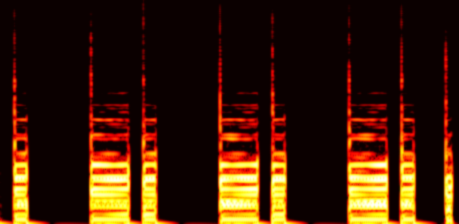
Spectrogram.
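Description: Short, punchy synth chords in Ableton, each carrying an added bass note an octave below, play in clipped stabs with gaps of silence between them, a longer hit followed by a quick one in a repeating pattern.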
